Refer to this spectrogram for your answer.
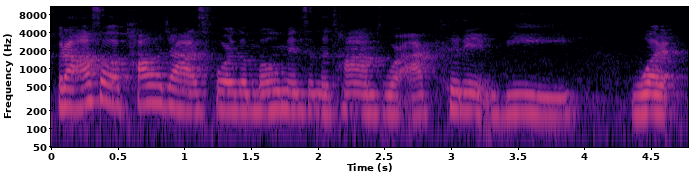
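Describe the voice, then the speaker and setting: A woman's voice: medium pitch, steady tone, normal speed. A woman host and mother talking in a heartfelt, emotional way, often laughing. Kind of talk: emotional casual talk. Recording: echoey room, faint noise.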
